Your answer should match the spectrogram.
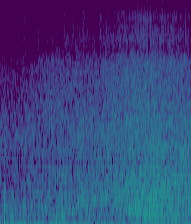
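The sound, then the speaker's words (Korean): A waterfall in Argentina, likened to the Devil's Throat, roars steadily in a dense, continuous wash of rushing water that swells slightly louder toward the end, with no voices. “악마의 목구멍 같은 히거스 폭포.”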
